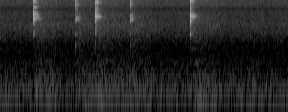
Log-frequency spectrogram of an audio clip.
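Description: Computer mouse button clicking: five short, sharp clicks at uneven intervals.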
